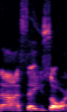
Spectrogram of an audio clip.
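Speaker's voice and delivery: plain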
